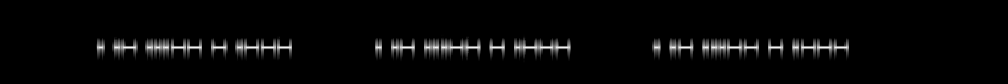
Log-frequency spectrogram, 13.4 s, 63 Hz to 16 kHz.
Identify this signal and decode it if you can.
Morse code, heard as a keyed tone, about 22 wpm, 700 Hz. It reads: EA3TJ EA3TJ EA3TJ
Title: DXCC-100 Call Signs - 5 Characters - Repeated 3x - 22wpm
